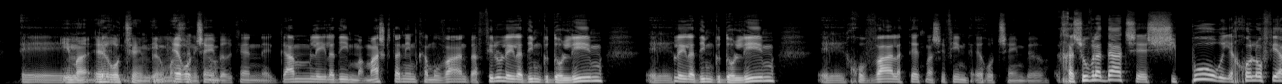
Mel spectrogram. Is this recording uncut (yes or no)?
no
